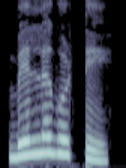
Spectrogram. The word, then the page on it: ಬೆಲ್ಲಗೊಟ್ಟೆ: bella goṭṭe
